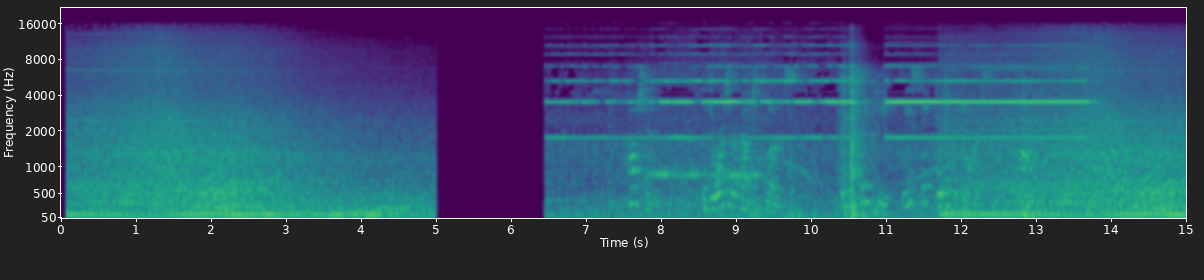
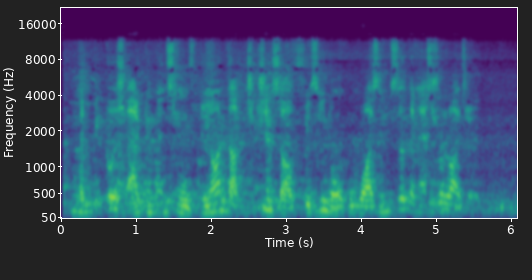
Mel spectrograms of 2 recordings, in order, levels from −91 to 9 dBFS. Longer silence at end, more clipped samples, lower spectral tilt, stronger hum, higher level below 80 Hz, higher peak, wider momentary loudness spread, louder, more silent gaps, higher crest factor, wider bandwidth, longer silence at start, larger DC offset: about the same, 0 s vs 0.05 s; neither; about the same, -4 dB/octave vs -4.5 dB/octave; neither; first, -38 dBFS vs -52 dBFS; about the same, 0 dBFS vs -2 dBFS; first, 14 LU vs 7 LU; about the same, -18 LUFS vs -17 LUFS; first, 5.02-6.43 s vs none; about the same, 20 dB vs 16 dB; first, 15.5 kHz vs 12.5 kHz; about the same, 0.05 s vs 0.05 s; neither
